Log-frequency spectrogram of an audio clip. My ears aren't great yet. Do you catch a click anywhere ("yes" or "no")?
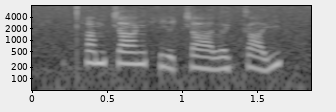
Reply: no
